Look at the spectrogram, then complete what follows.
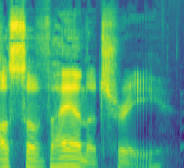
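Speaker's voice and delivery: Southern accent of Savannah, Georgia. Repeating another speaker's phrase in a put-on Savannah, Georgia accent. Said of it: "That's my Savannah accent".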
